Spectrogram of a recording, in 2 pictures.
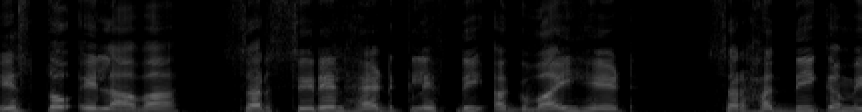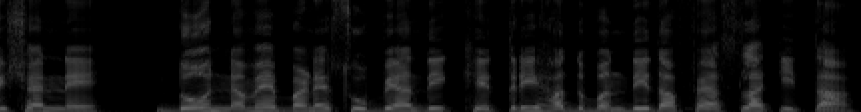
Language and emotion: Punjabi, neutral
